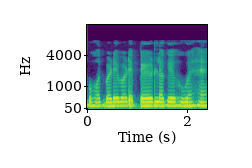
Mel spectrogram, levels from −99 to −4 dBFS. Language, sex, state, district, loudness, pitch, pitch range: Hindi, female, Bihar, Patna, -12 LUFS, 160 Hz, 160-165 Hz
